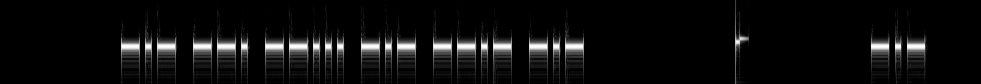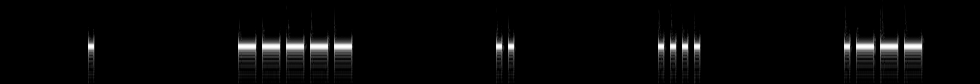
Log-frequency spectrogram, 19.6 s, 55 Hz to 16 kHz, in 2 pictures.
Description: Morse code, heard as a keyed tone, about 20 wpm, spaced as for 9 wpm, 700 Hz. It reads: KG7KQK KE0IHJ
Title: USA Call Signs - 6 Characters - 8x Character Spacing - 20wpm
